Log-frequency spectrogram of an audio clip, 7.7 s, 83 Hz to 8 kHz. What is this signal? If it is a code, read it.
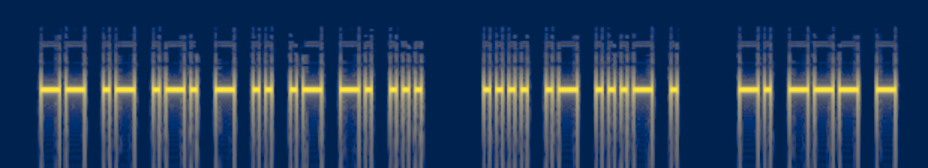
Morse code, heard as a keyed tone, about 23 wpm, 700 Hz. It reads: MARTIANS HAVE NOT
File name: Book One / 14-Chapter 14 - 23 WPM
